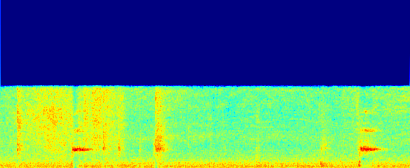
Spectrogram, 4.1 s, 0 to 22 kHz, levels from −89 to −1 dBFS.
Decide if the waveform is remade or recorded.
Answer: recorded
